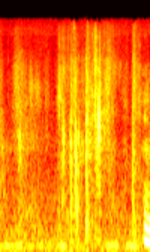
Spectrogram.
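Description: Soft rustling and a few small clicks from gloved hands handling a scent sample bottle, with a woman's voice starting near the end.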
